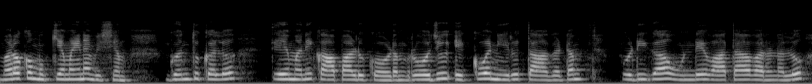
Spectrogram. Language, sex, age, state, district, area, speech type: Telugu, female, 18-30, Andhra Pradesh, Sri Satya Sai, urban, spontaneous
